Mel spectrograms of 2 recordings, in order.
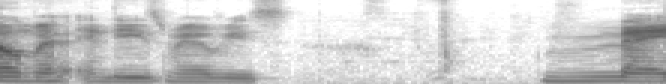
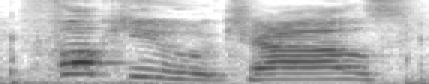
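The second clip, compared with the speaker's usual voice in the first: put-on high, loud snarl at an old friend; Magneto impression; 5 semitones higher, 7 dB louder, much slower than usual. Mimicking Magneto telling off Charles, loud sneering impression. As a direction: spit it at him, higher and louder. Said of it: "Love Michael Fassbender goes, as Mister Magneto".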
